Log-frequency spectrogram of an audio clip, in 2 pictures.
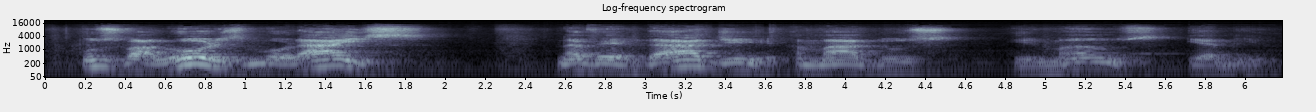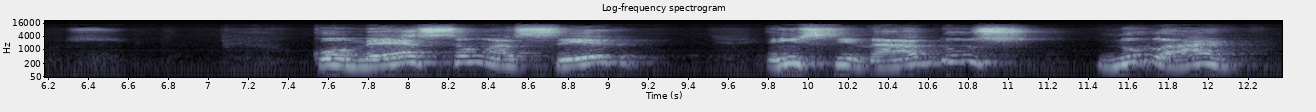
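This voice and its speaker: A man talks very slowly in a high, bright, sharp voice with very wide pitch swings, and the room echo is audible. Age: 70s. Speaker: pastor. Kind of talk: sermon. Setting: online church service.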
